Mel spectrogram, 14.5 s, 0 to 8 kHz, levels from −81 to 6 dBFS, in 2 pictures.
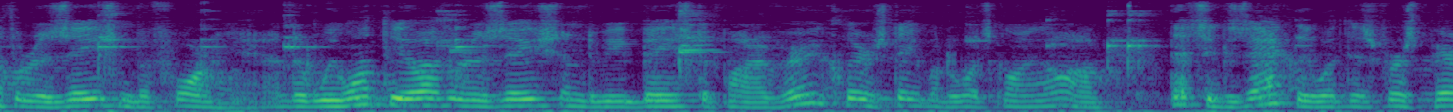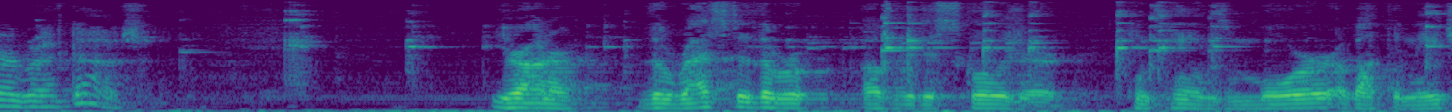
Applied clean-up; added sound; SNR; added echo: none; Chink, clink; 15 dB; reverberation time 0.8 s.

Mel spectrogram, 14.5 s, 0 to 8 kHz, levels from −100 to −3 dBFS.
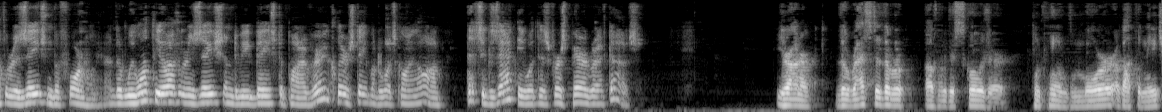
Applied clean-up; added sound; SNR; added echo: neural mask model DeepFilterNet 3.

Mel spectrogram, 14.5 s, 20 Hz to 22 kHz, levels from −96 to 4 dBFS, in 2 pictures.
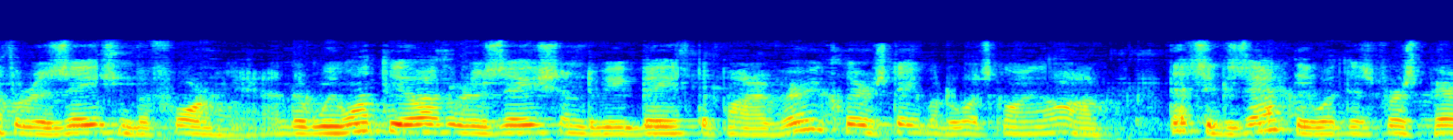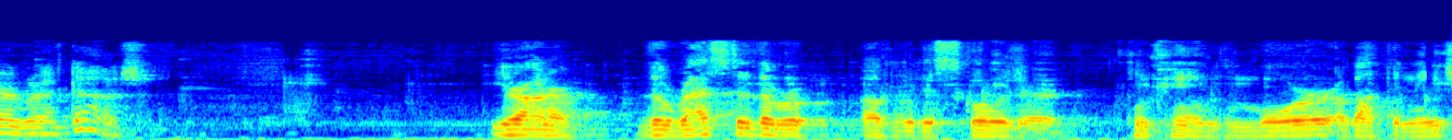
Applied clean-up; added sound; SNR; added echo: neural separator model SepFormer DNS4.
